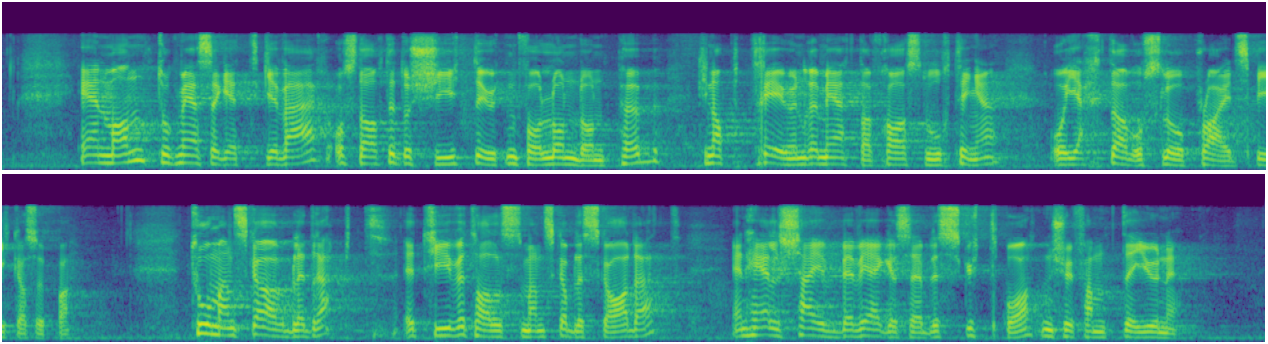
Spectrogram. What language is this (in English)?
Norwegian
